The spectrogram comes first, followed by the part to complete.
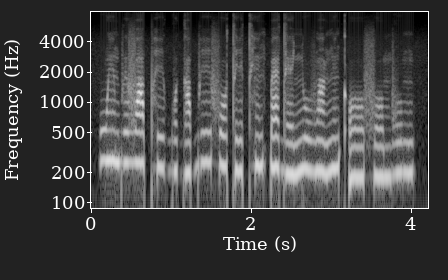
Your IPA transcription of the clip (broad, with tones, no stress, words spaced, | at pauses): wĩ˦bɪ˦va˦pʰi˨ ɡʷɪ˨ɡa˨biː˦ fo˦ti˨tʰĩ˦ k͡pɛ˦deː˨ɲu˦˨ βã˦˨ŋĩ˦ kʼoː˨ foː˨mɣu˦ŋ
